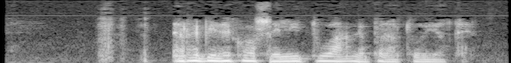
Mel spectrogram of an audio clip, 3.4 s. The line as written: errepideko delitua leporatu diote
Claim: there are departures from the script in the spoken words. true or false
false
